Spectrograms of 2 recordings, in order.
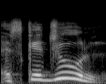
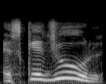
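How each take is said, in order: No difference in how they are said.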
